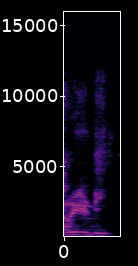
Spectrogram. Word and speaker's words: read: എന്നിട്ട് അതിൽ നിന്ന് so sorry, read, red. Spelling is the same. There is no RED. You understand, but only the pronunciation, the change is there.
